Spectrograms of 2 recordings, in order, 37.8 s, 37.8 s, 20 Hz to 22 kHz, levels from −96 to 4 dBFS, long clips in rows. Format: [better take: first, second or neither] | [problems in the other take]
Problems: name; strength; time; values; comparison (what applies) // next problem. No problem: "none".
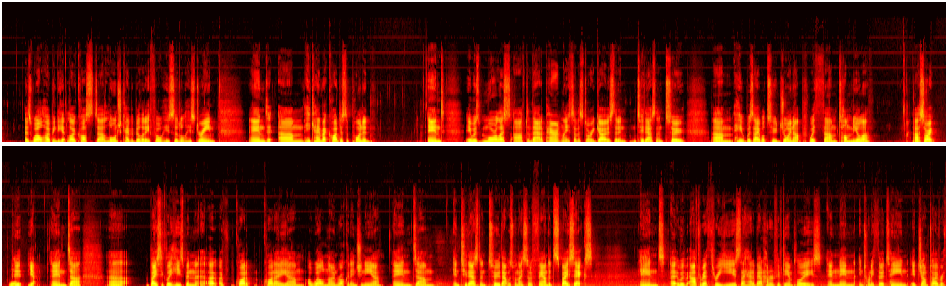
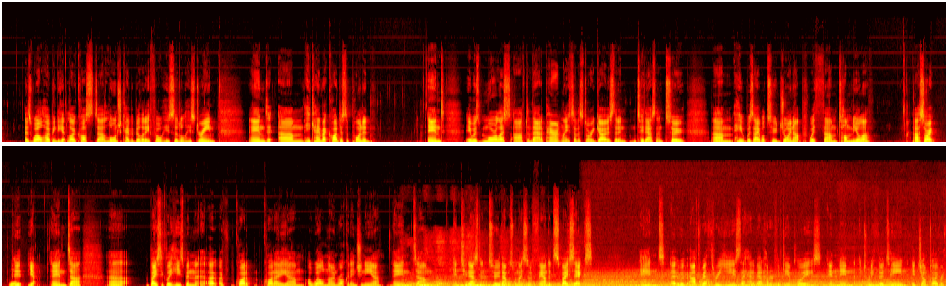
first | traffic noise; loud; from 27 s on; 1 dB below the speech; faint in the first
